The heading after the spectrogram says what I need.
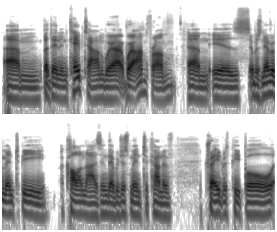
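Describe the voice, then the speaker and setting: Middle-aged pastor, low, unhurried storyteller, dry recording. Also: male voice, clear, resonant tone, no room sound. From South Africa. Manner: relaxed storytelling, joking. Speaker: lead pastor. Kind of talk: casual conversation.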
